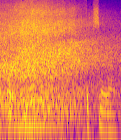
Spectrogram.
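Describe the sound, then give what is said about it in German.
Continuous road traffic roars, a dense wash of tyre and engine noise from many cars driving past one after another on a road, none of them stopping, with a brief rising engine whine near the end. “Ein Auto nach dem anderen fährt hier vorbei.”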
